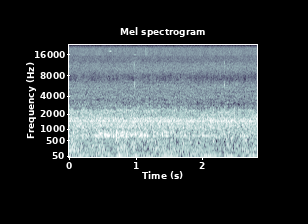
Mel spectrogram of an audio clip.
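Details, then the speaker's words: Used laptop fan idling after repair, cleaning and reassembly: a soft, steady airy whoosh with no rattles or grinding; the earlier growling noise is gone, only normal fan noise remains. "Normal sadece şu an fan sesi geliyor. Bakın o hır sesi gitti."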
